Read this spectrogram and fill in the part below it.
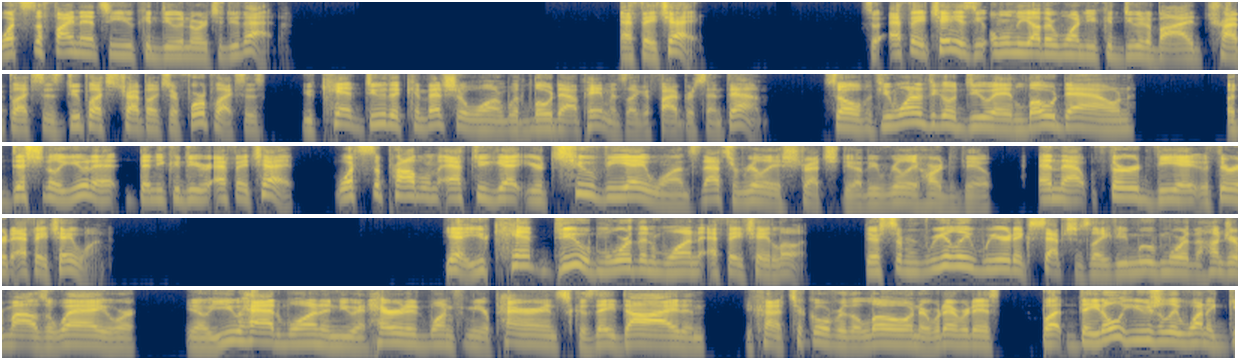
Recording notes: This was a live class recorded.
